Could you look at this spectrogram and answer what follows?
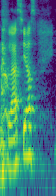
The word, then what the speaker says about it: Palacios: Ex-Wigan player, Wilson Palacios. You know, it's pronounced Palacio, okay? – Oh, very good.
